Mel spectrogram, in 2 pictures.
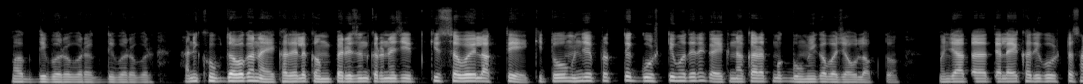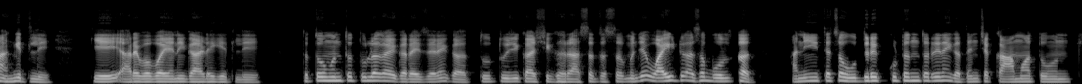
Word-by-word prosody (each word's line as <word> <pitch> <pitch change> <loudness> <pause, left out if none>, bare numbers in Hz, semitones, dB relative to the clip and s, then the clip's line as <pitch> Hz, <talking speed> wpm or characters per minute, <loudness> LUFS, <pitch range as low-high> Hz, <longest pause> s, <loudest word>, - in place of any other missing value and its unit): अगदी 125 0 -3
बरोबर, 115 -1 -2
अगदी 110 +1 -7
बरोबर. 110 -1 -7 0.4
आणि 155 +2 +1
खूपदा 160 -1 +5
बघा 160 +2 +7
ना, 150 -6 +5
एखाद्याला 140 +4 +3
कम्पॅरिझन 135 +2 +3
करण्याची 140 0 +3
इतकी 140 +5 -2
सवय 155 0 +6
लागते, 145 -4 +3
की 145 - -6
तो 150 0 +3
म्हणजे 155 +2 +3
प्रत्येक 165 +2 -1
गोष्टीमध्ये 170 +1 +1
नाही 180 0 -2
का, 140 - +1
एक 125 0 0
नकारात्मक 140 +1 +1
भूमिका 125 0 -1
बजावू 115 -2 -1
लागतो. 105 -1 -8 0.5
म्हणजे 130 +1 -1
आता 135 +1 +5
त्याला 140 0 +5
एखादी 140 +1 +1
गोष्ट 145 +1 -2
सांगितली, 135 -5 -3 0.4
की 130 +1 +2
अरे 125 +2 +1
बाबा 130 +1 +1
याने 130 +1 0
गाडी 125 -1 0
घेतली, 110 -3 -8 0.5
तर - - -6
तो 175 - +1
म्हणतो, 175 0 -2
"तुला 175 0 -1
काय 165 -3 +1
करायचं 125 -2 -3
आहे? - - -1
नाही 150 - -4
का? 115 -4 -4 0.2
तू 135 0 -7
तुझी 140 0 -3
काशी 135 -1 -2
कर." 130 -2 -5
असं 120 +3 -3
तसं, 125 +2 -7
म्हणजे 140 +8 -4
वाईट 175 0 +1
असं 180 0 -4
बोलतात. 150 -1 -1 0.4
आणि 155 +6 -2
त्याचा 170 +1 -2
उद्रेक 170 +1 0
कुठून 175 0 -3
तरी 175 0 -1
नाही 180 -2 -2
का 135 - -2
त्यांच्या 135 +2 -5
कामातून, 125 0 -4
140 Hz, 185 wpm, -22 LUFS, 125-155 Hz, 0.5 s, बघा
